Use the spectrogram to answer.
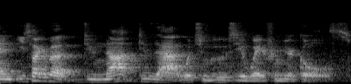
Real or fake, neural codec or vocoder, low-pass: real; none; 7.2 kHz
